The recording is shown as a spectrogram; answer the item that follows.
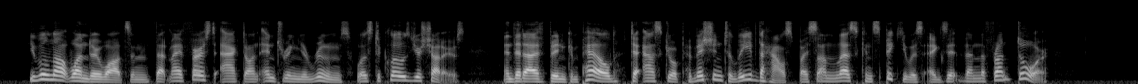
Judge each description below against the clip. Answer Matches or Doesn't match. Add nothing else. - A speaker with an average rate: Doesn't match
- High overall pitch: Doesn't match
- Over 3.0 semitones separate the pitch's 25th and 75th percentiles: Matches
